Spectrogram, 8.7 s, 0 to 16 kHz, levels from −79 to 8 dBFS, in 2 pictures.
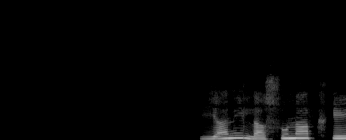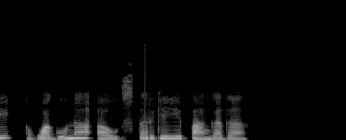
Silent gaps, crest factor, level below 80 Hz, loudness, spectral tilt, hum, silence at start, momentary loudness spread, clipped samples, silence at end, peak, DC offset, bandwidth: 4.50-4.65 s, 6.01-6.06 s; 18 dB; -70 dBFS; -26 LUFS; -7.5 dB/octave; none; 2.5 s; 10 LU; under 0.1%; 1.25 s; -10 dBFS; under 0.1%; 7.4 kHz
